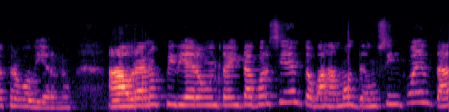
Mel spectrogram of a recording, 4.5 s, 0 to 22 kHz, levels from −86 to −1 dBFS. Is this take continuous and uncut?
yes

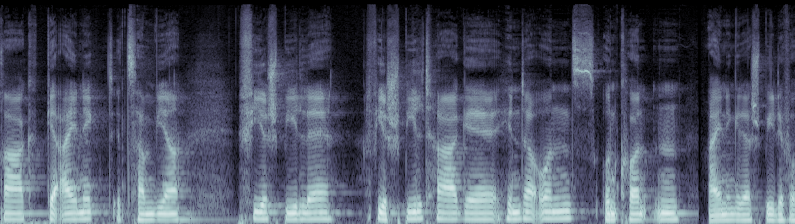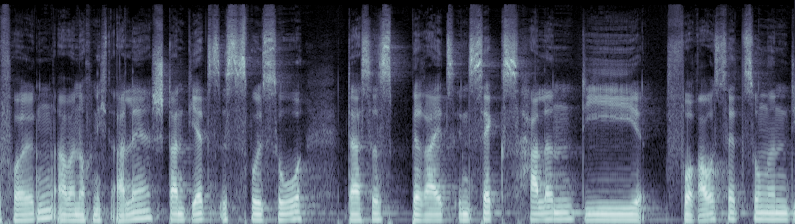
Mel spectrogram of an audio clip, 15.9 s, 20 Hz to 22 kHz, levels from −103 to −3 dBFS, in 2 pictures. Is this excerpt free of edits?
no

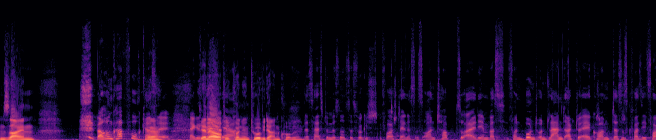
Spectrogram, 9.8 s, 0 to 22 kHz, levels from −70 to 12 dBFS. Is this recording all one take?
no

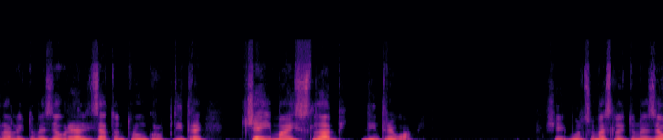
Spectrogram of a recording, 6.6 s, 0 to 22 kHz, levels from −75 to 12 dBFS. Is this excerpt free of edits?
no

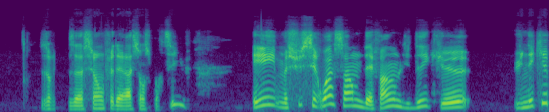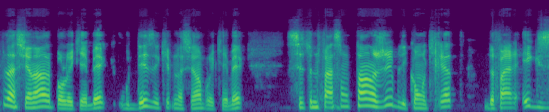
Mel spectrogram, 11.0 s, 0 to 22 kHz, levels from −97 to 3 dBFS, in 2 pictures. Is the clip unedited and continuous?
yes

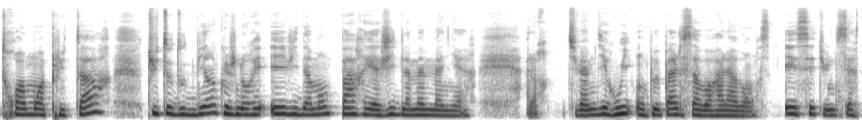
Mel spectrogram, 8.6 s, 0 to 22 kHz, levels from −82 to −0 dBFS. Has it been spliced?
no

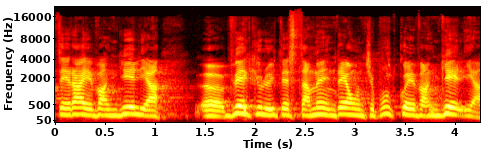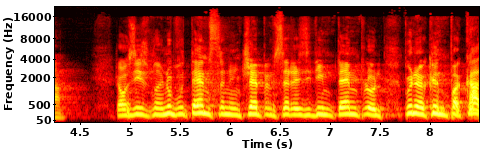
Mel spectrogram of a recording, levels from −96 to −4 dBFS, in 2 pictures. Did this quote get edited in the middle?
yes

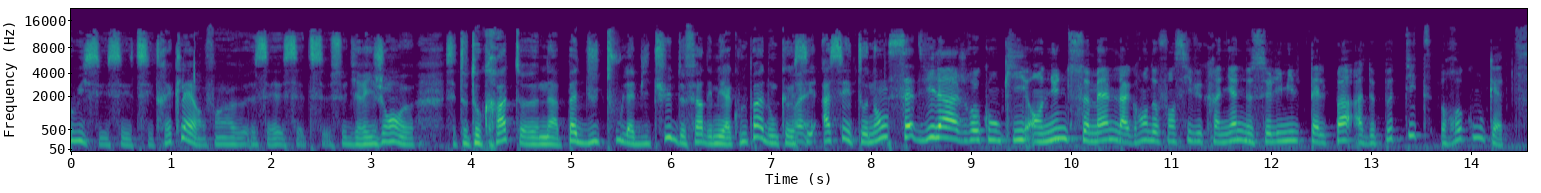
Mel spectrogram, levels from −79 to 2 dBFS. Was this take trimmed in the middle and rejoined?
yes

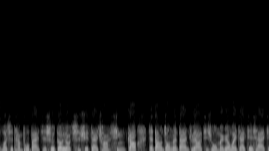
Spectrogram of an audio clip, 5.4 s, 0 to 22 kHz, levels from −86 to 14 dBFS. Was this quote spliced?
no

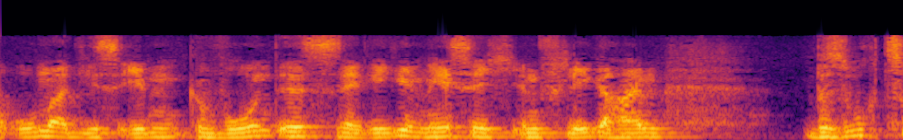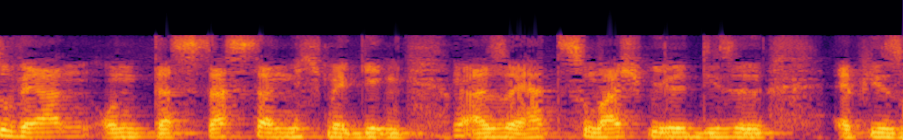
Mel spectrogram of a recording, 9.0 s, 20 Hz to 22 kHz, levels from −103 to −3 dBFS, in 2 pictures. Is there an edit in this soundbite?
yes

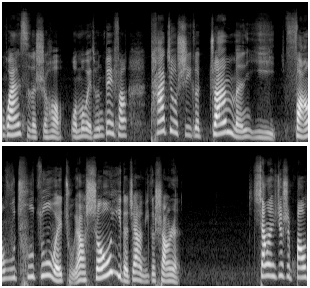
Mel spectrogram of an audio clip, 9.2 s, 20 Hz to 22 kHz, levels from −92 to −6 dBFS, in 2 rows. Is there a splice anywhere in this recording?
yes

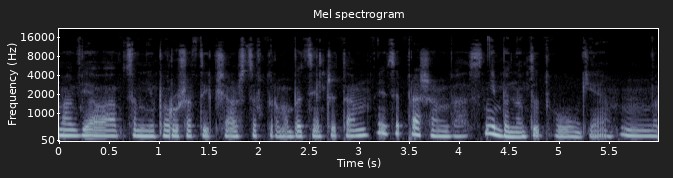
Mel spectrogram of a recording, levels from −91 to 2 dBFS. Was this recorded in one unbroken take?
yes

